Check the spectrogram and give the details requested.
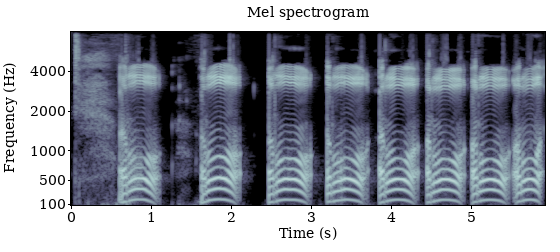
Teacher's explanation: karena pangkal lidahnya naik, tertransformasi dengan otomatis kalau tepat pangkal lidahnya naik, keluarnya jadi condong pada vokal O.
